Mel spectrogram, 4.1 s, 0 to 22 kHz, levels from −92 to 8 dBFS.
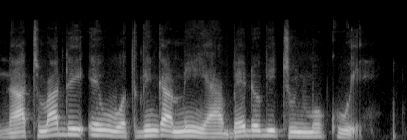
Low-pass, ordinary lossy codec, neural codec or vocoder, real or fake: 10.8 kHz; Opus, 16 kbps; codec, 24 kHz, 0.9 kbps, WavTokenizer, small release; fake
